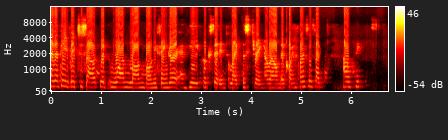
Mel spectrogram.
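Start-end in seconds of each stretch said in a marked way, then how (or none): 5.8-6.5 smug, self-satisfied tone. Voicing a character taking a coin purse with a giggle: smug. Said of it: "he tosses him a smug look".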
